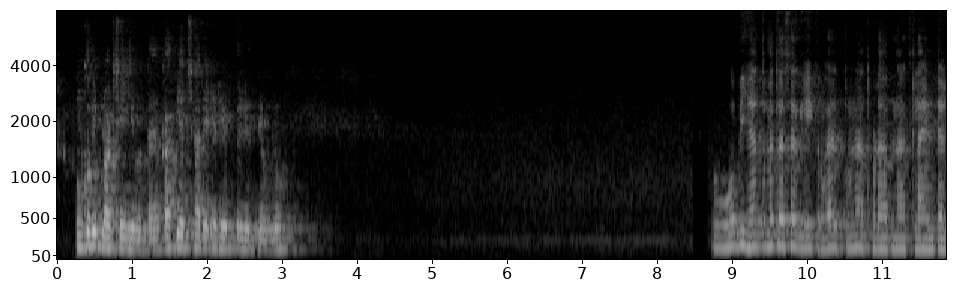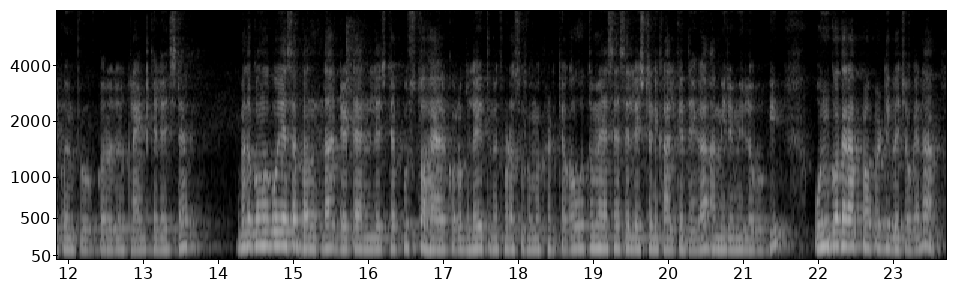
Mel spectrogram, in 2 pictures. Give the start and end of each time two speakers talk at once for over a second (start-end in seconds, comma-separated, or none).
none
